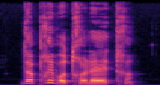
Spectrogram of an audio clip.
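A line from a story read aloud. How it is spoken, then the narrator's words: Harsh declaration. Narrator (French): déclara d'un ton âpre Raskolnikov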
